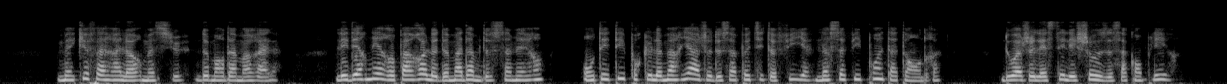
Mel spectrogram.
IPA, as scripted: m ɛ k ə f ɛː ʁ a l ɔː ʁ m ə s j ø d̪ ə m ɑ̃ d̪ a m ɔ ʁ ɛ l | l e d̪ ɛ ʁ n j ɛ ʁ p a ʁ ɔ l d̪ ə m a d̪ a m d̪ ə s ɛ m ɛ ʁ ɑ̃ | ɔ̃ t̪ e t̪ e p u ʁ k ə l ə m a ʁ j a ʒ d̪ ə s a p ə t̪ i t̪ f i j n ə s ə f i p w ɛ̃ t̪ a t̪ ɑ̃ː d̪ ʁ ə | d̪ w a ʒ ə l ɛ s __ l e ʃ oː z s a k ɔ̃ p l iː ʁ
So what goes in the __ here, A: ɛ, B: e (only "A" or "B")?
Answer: B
